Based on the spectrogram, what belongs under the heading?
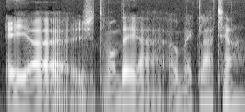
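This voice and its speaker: A man's voice: sits low, fairly even intonation, moderate pace, creaky, a little mellow, no room sound. Englishman speaking French with hesitant fillers. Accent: English with a slight American touch, speaking French. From England. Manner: hesitant, many "euh" fillers, laughs easily. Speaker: interview guest, snowboard shop buyer. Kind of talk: casual interview chat. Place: sofa in a dark exhibition hall.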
